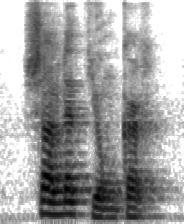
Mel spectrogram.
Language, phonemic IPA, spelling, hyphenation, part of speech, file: Dutch, /saːˈlɛtˌjɔŋ.kər/, saletjonker, sa‧let‧jon‧ker, noun, Nl-saletjonker.ogg
- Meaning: an eighteenth or nineteenth century dandy from the upper classes, typically with a law degree; a petit maître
